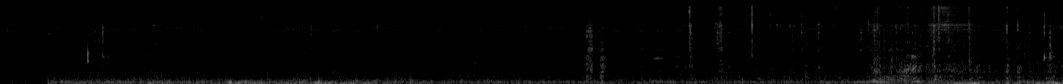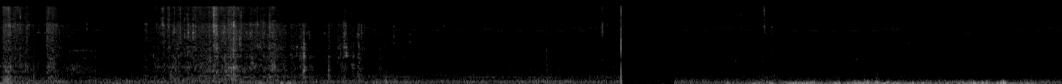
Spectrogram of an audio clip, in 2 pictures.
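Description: Dry thorny twigs snapping and a small campfire crackling as the twigs are broken and fed in, with two louder spells of crackling and snapping near the middle. Wind rumbles on the microphone underneath.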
